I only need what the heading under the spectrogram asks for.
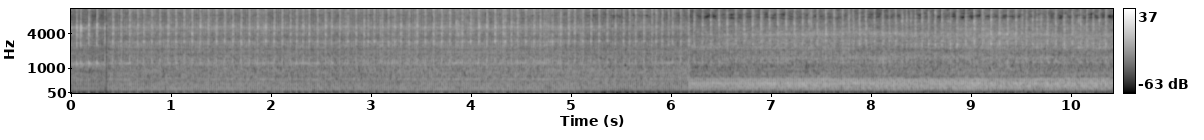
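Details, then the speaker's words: Garage-sale RedMax backpack leaf blower, two-stroke, run with air filter removed to test it: steady even buzz lifting cleanly when throttled; runs okay without the filter, carburetor not leaking. "so it ran okay without the filter so the next thing to do is just put the filter back on and see if it changes anything"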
